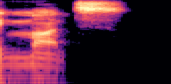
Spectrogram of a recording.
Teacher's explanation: For example, in a word like months, you have the N sound, then the TH, and then the S. All right, it's an acceptable pronunciation to reduce that TH, which is difficult in combination with the other sounds. Perfectly acceptable to say months.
